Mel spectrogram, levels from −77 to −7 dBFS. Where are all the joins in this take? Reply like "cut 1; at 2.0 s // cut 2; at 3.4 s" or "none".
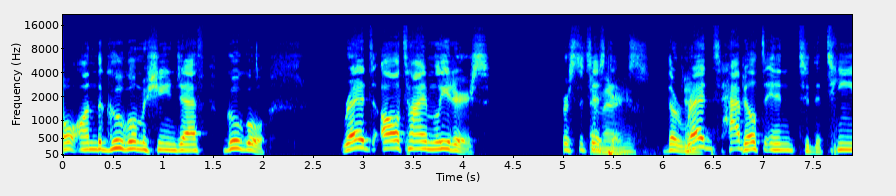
cut 1; at 6.8 s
